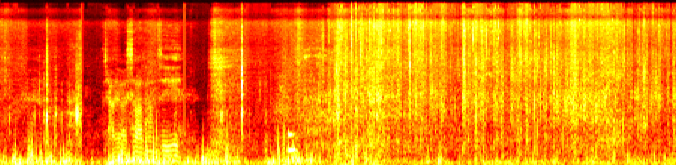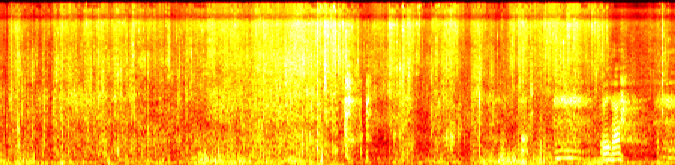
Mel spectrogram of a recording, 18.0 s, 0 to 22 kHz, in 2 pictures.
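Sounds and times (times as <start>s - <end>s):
wind on microphone: 0.0s - 18.0s
bike tyres crunching on sand: 4.1s - 18.0s.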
